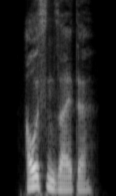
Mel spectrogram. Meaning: outer side, outer surface, outside, exterior, outside page (printing), right side (RS, e.g., knitting)
- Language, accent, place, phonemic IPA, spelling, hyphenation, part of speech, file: German, Germany, Berlin, /ˈaʊ̯sn̩ˌzaɪ̯tə/, Außenseite, Au‧ßen‧sei‧te, noun, De-Außenseite.ogg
